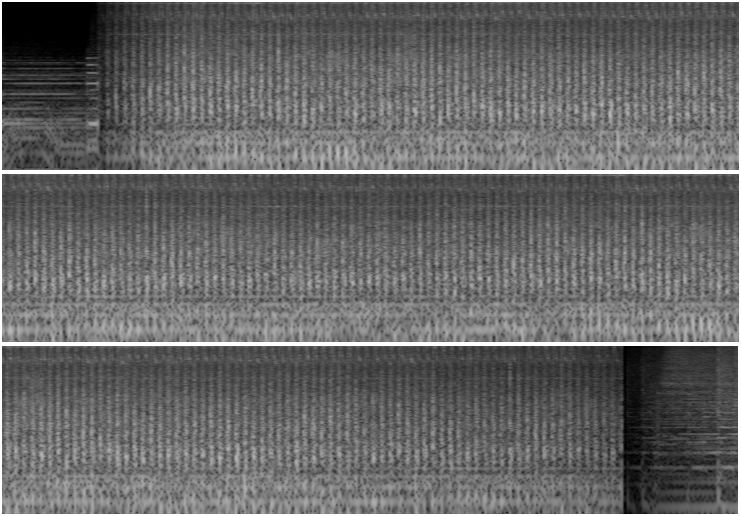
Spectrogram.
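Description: Helicopter rotor sound effect: a loud, fast, even chopping over a low engine drone. It starts about a second in and cuts off abruptly near the end.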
